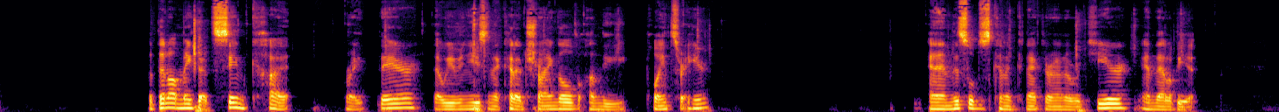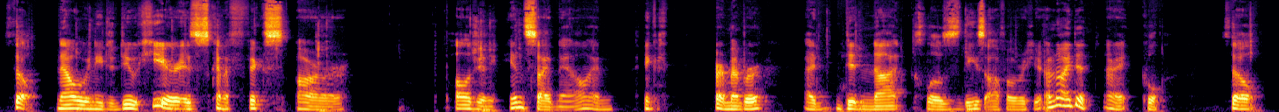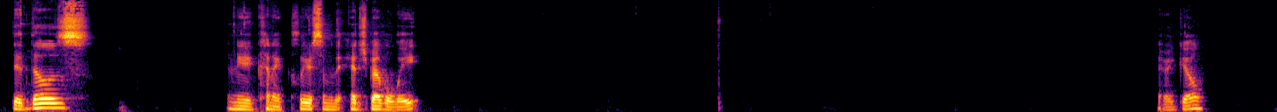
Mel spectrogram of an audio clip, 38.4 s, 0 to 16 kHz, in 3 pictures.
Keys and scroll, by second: 1.7 k, 4.5 Return, 5.1 Return, 6.8 typing, 8.6 1, 10.5 j, 13.3-14.3 typing, 15.7 j, 17.3 j, 27.2 2.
